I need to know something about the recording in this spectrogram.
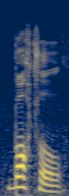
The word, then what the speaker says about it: bottle: The first word, bottle. Try and get that O sound, like odd, because otherwise it sounds too much like battle.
